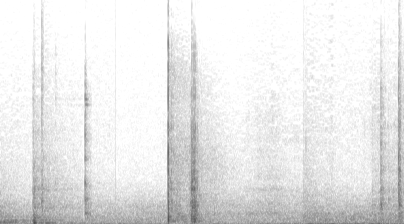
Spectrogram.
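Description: Steel roller chain and its connecting link clicking as they are handled and fitted by hand: about six short, sharp clicks at uneven intervals, the loudest just before the middle.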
